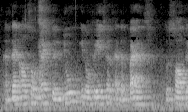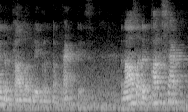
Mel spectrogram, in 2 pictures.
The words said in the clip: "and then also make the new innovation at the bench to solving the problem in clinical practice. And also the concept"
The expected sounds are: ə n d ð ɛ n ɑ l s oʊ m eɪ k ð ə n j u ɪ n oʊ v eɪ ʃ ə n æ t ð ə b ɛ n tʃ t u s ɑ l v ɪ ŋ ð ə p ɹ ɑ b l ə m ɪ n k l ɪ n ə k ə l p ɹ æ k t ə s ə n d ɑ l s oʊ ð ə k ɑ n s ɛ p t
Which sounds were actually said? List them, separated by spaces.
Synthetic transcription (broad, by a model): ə n d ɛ n ɑ l s oʊ m eɪ k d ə n j u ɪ n oʊ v eɪ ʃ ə n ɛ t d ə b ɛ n s t u s ɑ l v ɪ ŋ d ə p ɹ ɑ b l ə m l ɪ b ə ə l p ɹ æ k t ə s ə n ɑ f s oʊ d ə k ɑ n s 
